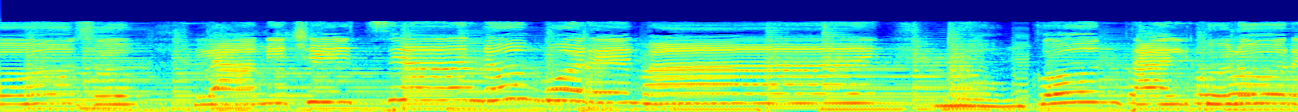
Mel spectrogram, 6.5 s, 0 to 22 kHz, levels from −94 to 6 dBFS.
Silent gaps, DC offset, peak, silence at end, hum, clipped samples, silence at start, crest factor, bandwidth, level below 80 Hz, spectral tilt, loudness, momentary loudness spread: none; under 0.1%; -2 dBFS; 0 s; none; under 0.1%; 0 s; 16 dB; 10 kHz; -34 dBFS; -5 dB/octave; -17 LUFS; 4 LU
